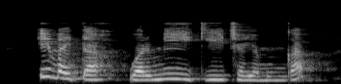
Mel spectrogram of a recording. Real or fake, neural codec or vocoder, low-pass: fake; codec, 16 kHz, 16 kbps, FreqCodec, smaller model; 7.2 kHz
